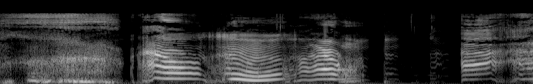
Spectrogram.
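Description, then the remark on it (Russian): Loud, exaggerated snoring of someone asleep by a door, with a rough inhale followed by drawn-out, wavering groaning exhales, repeated in a slow rhythm, like a voice performing cartoonish snores. “Это и есть храп, но какой сильный!”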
